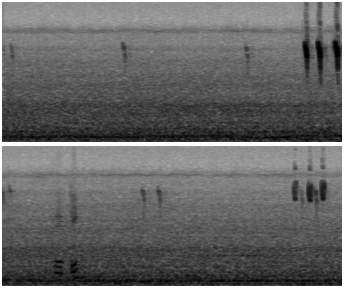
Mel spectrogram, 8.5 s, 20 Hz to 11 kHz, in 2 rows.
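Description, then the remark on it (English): Short, high-pitched bird chirps come in quick bursts, a cluster of three midway and another pair at the end, with a few fainter peeps between, all over a steady low rumble. “That was 50, that last chirp.”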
